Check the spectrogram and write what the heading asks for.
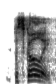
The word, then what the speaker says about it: Pascoli: Pasquale? Pascoli, thank you.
